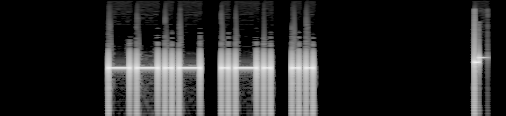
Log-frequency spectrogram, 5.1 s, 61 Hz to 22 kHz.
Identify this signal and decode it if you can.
Morse code, heard as a keyed tone, about 17 wpm, 700 Hz. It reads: QRI
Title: Q-Codes 17wpm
